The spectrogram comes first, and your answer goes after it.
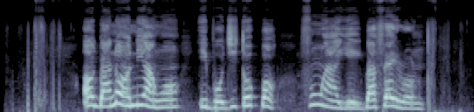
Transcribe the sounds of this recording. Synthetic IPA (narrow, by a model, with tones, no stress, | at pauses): ɔ˧ɡ͡ba˨nãː˦˨nĩ˦a˦˨w̃ɔ̃˧ | i˨bo˨d͡ʒi˨˦to˦k͡pɔ˦˨ | fũ˦a˦˨je˨i˨ɡ͡ba˧fɛ˦i˦˨ɾɔ˨ɾ̃ũ˨˦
